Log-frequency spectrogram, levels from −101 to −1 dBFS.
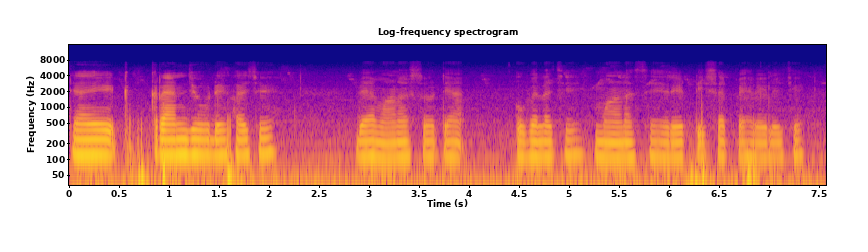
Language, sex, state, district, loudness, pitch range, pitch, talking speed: Gujarati, male, Gujarat, Valsad, -21 LUFS, 105-120 Hz, 110 Hz, 120 wpm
